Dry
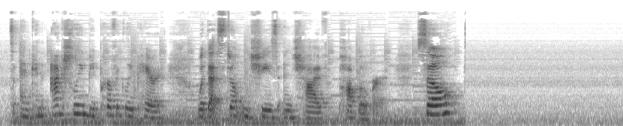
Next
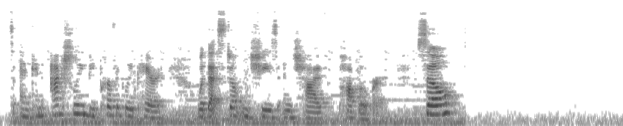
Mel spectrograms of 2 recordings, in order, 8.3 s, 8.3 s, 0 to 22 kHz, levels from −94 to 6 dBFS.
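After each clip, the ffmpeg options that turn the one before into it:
ffmpeg -i in.wav -af "afftfilt=real='re*gte(hypot(re,im),0.0141)':imag='im*gte(hypot(re,im),0.0141)':win_size=1024:overlap=0.75,volume=-7dB" out.wav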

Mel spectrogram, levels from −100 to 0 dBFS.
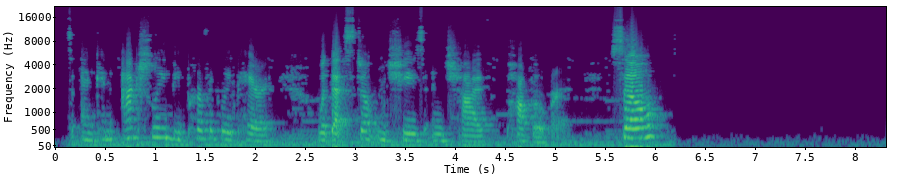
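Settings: ffmpeg -i in.wav -af "aeval=exprs='(tanh(7.94*val(0)+0.7)-tanh(0.7))/7.94':channel_layout=same,volume=4dB" out.wav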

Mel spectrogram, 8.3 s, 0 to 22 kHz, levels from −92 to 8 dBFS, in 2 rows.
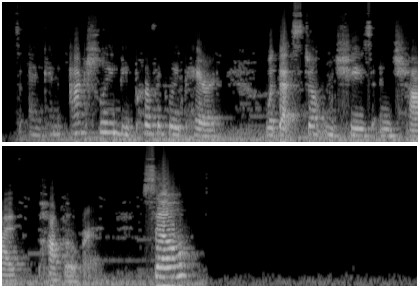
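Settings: ffmpeg -i in.wav -af "dynaudnorm=framelen=330:gausssize=5:maxgain=12.5dB,volume=-5dB" out.wav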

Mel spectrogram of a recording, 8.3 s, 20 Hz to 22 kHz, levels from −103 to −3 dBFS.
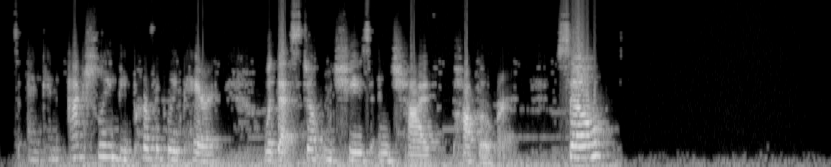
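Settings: ffmpeg -i in.wav -af "asoftclip=type=hard:threshold=-13.5dB,volume=2.5dB" out.wav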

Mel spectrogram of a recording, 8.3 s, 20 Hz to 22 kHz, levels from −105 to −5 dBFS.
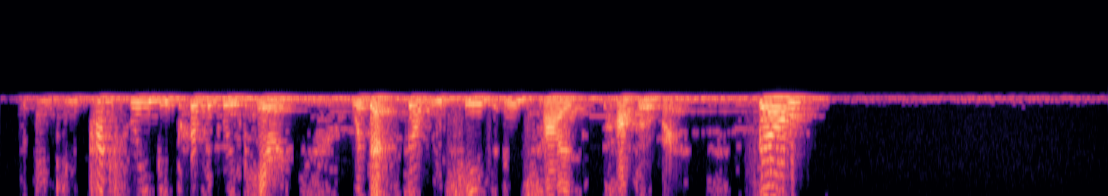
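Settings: ffmpeg -i in.wav -af "lowpass=frequency=2500:width_type=q:width=0.5098,lowpass=frequency=2500:width_type=q:width=0.6013,lowpass=frequency=2500:width_type=q:width=0.9,lowpass=frequency=2500:width_type=q:width=2.563,afreqshift=-2900,volume=2.5dB" out.wav

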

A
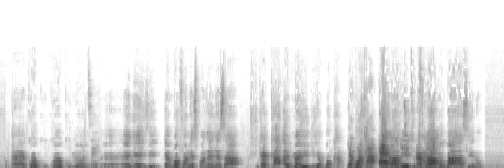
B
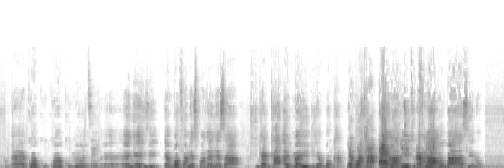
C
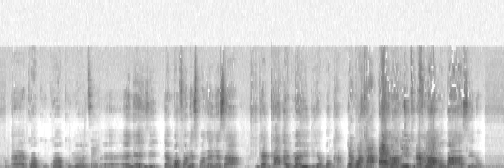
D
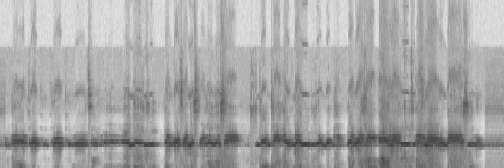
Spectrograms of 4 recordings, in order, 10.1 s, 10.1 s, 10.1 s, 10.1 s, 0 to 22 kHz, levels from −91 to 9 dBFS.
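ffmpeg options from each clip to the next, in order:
ffmpeg -i in.wav -af "equalizer=frequency=125:width_type=o:width=0.33:gain=-10,equalizer=frequency=200:width_type=o:width=0.33:gain=11,equalizer=frequency=400:width_type=o:width=0.33:gain=-5,equalizer=frequency=800:width_type=o:width=0.33:gain=-6,equalizer=frequency=2000:width_type=o:width=0.33:gain=-5,equalizer=frequency=8000:width_type=o:width=0.33:gain=6,volume=-2.5dB" out.wav
ffmpeg -i in.wav -af "aexciter=amount=11.1:drive=4.3:freq=7900" out.wav
ffmpeg -i in.wav -filter_complex "[0:a]afftfilt=real='real(if(lt(b,272),68*(eq(floor(b/68),0)*1+eq(floor(b/68),1)*3+eq(floor(b/68),2)*0+eq(floor(b/68),3)*2)+mod(b,68),b),0)':imag='imag(if(lt(b,272),68*(eq(floor(b/68),0)*1+eq(floor(b/68),1)*3+eq(floor(b/68),2)*0+eq(floor(b/68),3)*2)+mod(b,68),b),0)':win_size=2048:overlap=0.75,asplit=2[link_01][link_02];[link_02]highpass=frequency=720:poles=1,volume=31dB,asoftclip=type=tanh:threshold=-7dB[link_03];[link_01][link_03]amix=inputs=2:normalize=0,lowpass=frequency=2400:poles=1,volume=-6dB" out.wav

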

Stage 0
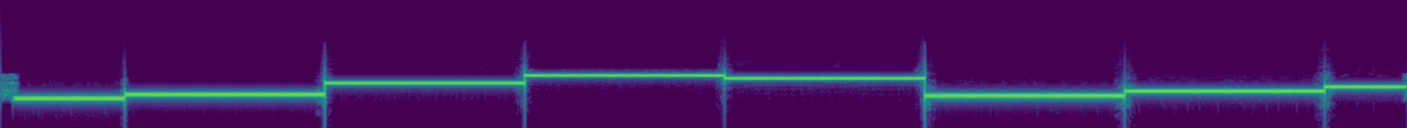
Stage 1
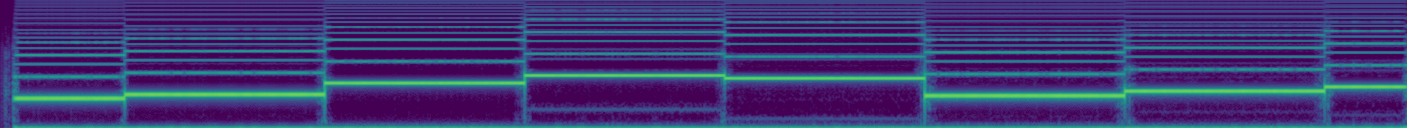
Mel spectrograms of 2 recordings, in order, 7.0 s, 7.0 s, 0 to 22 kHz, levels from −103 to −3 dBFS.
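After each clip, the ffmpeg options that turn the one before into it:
ffmpeg -i in.wav -af "bass=frequency=250:gain=-4,treble=frequency=4000:gain=2,aeval=exprs='0.075*(cos(1*acos(clip(val(0)/0.075,-1,1)))-cos(1*PI/2))+0.00106*(cos(4*acos(clip(val(0)/0.075,-1,1)))-cos(4*PI/2))+0.00944*(cos(6*acos(clip(val(0)/0.075,-1,1)))-cos(6*PI/2))+0.00133*(cos(8*acos(clip(val(0)/0.075,-1,1)))-cos(8*PI/2))':channel_layout=same,aeval=exprs='sgn(val(0))*max(abs(val(0))-0.00422,0)':channel_layout=same" out.wav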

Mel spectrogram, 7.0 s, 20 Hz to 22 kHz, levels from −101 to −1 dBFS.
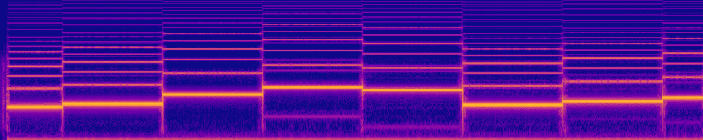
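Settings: ffmpeg -i in.wav -filter_complex "[0:a]acrossover=split=220 4800:gain=0.178 1 0.224[link_01][link_02][link_03];[link_01][link_02][link_03]amix=inputs=3:normalize=0,volume=8.5dB" out.wav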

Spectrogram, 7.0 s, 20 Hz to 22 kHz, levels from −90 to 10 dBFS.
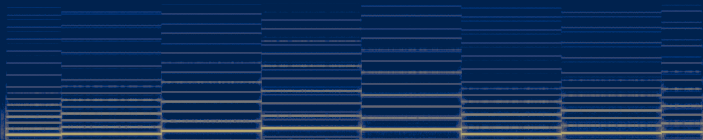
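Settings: ffmpeg -i in.wav -af anull out.wav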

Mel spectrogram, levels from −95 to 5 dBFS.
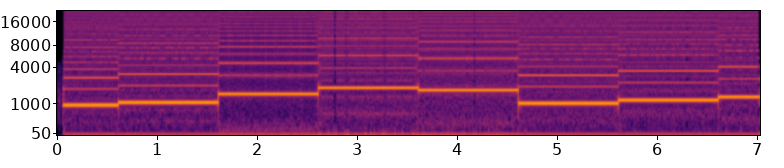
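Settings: ffmpeg -i in.wav -filter_complex "[0:a]lowpass=frequency=3100:poles=1,asplit=2[link_01][link_02];[link_02]aeval=exprs='(mod(7.94*val(0)+1,2)-1)/7.94':channel_layout=same,volume=-11.5dB[link_03];[link_01][link_03]amix=inputs=2:normalize=0" out.wav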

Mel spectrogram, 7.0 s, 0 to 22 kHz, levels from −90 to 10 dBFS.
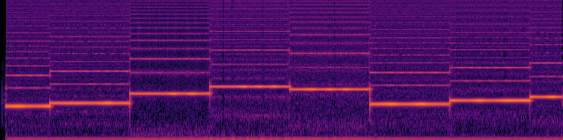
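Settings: ffmpeg -i in.wav -af "flanger=delay=9.4:depth=1.7:regen=42:speed=0.54:shape=sinusoidal" out.wav

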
